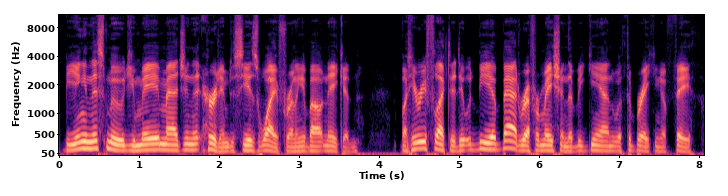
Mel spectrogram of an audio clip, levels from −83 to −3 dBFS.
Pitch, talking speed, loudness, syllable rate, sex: 120 Hz, 230 wpm, -17 LUFS, 6.0 syllables/s, male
